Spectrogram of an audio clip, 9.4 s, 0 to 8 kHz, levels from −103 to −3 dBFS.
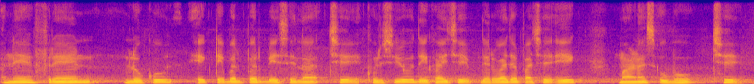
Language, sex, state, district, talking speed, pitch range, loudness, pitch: Gujarati, male, Gujarat, Valsad, 110 wpm, 125-140 Hz, -14 LUFS, 135 Hz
